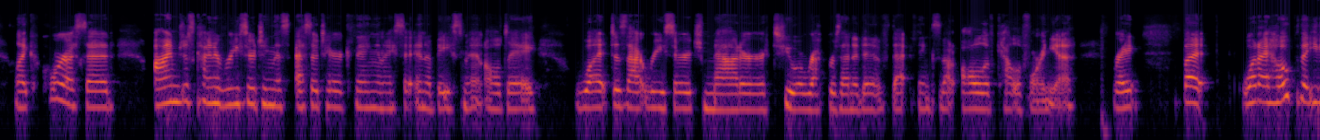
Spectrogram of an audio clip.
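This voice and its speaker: A woman speaks at a fairly high pitch with ordinary pitch variation, recorded dry and close with no echo. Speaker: geoscientist and science policy fellow. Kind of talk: online talk presentation. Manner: fast.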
